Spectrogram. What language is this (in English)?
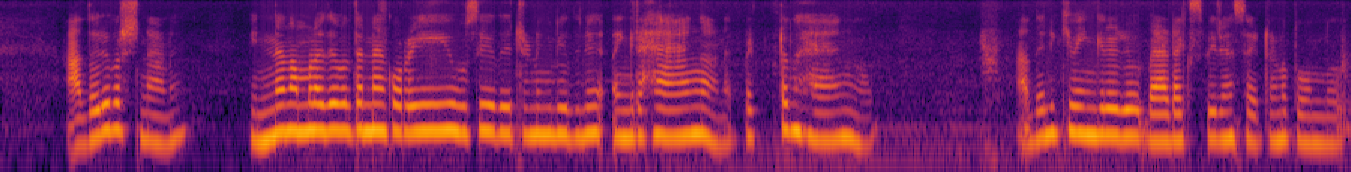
Malayalam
